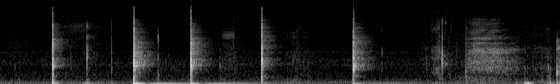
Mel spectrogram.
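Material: Silicone.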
